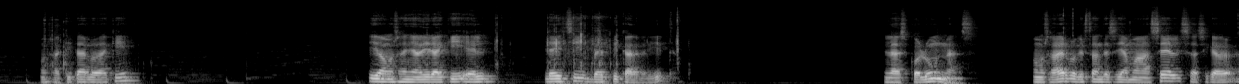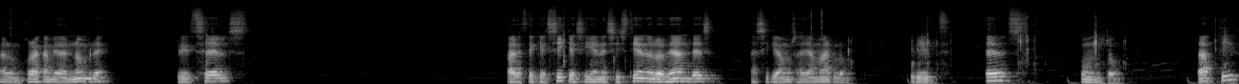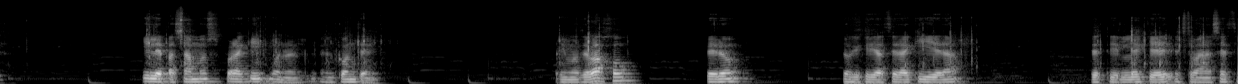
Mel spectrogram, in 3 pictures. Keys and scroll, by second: 0.5 super+BackSpace, 1.9 Tab, 6.9 Return, 10.9 super+b, 18.2 alt+super+[, 23.2 Return.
